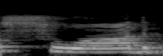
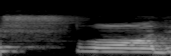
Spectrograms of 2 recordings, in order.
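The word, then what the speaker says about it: صاد: सबसे पहले तो अक्सर लोग इसको स्वाद पढ़ते हैं, ये स्वाद नहीं है, इस चीज़ को अच्छे से समझ लें। ये सौद है, सौद, ये सौद, सौद अलीफ दाल, सौद है।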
